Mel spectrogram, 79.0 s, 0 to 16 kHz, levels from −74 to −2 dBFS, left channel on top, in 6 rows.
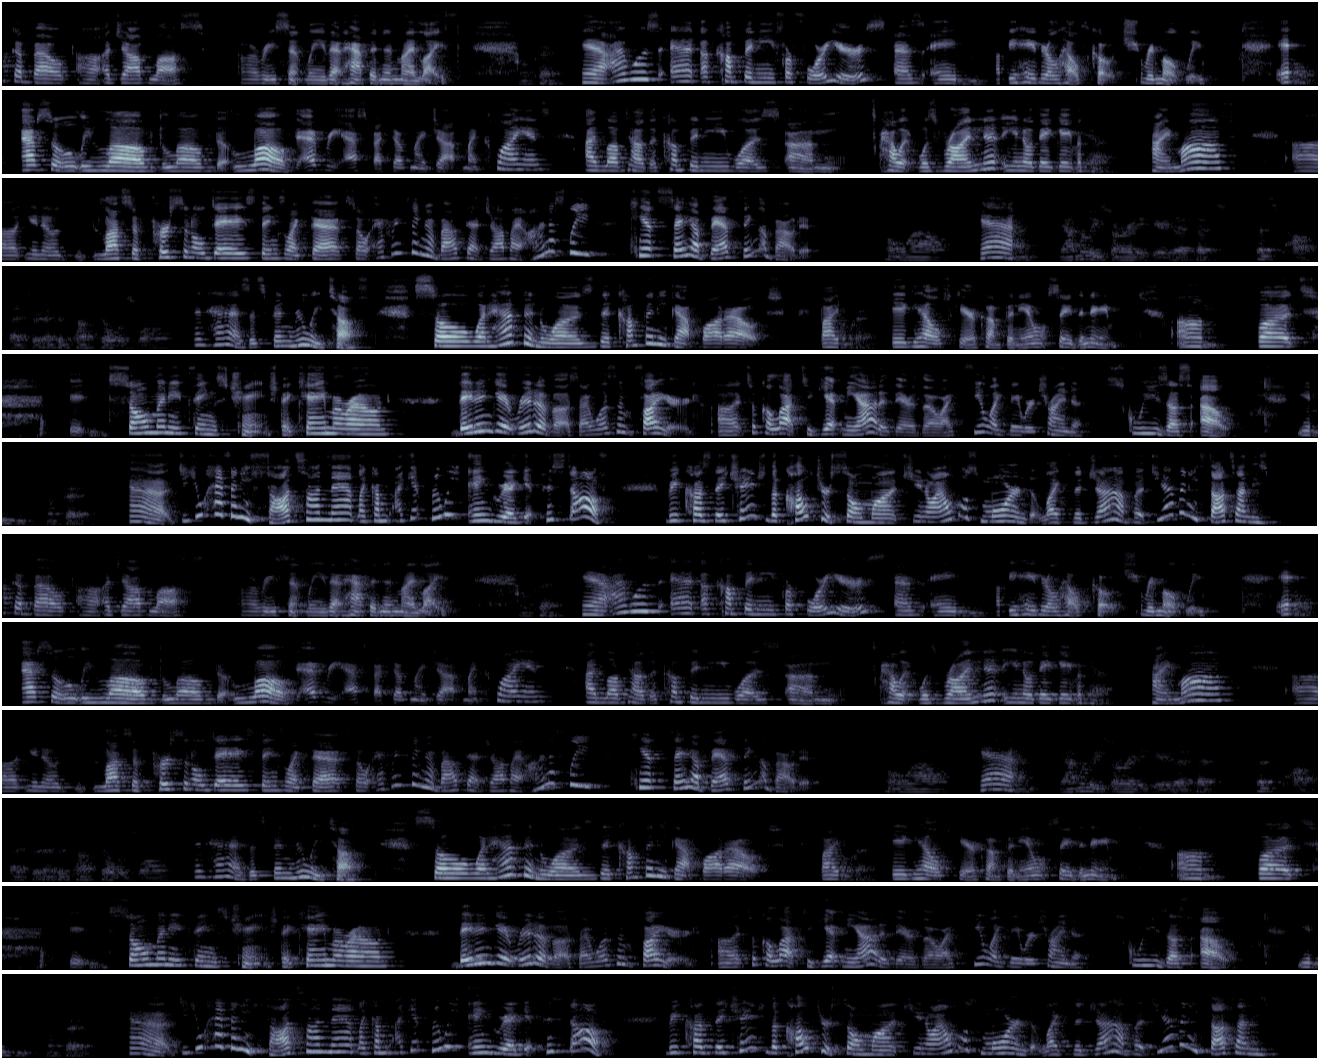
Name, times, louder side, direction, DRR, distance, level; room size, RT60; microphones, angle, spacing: voice 1, 0.0-2.0 2.4-4.5 4.7-5.2 5.8-9.5 10.1-12.0 12.4-12.9 13.4-18.6 19.0-21.5 21.9-24.0 24.7-25.4 25.7-32.2 32.6-34.4 36.1-36.4 41.4-47.3 47.7-47.9 48.4-51.5 52.0-53.1 53.3-59.5 59.8-63.4 63.7-64.9 65.2-65.7 67.1-71.8 72.1-78.5, left 5 dB, 45° left, 16 dB, 0.9 m, -36 dB
voice 2, 5.2-5.6 9.5-9.8 12.9-13.1 23.9-24.2 35.1-35.7 36.3-36.6 36.9-41.2 47.8-48.1 51.4-51.6 65.7-66.7, left 2 dB, 70° left, -5 dB, 5.9 m, -57 dB
16.5 x 12.0 x 4.7 m, 0.40 s
head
